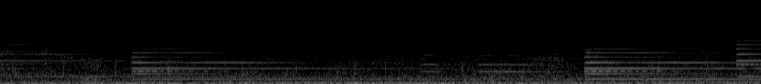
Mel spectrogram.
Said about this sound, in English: And just when you think all you're watching is Thanksgiving singing, here comes another toll on the bell.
